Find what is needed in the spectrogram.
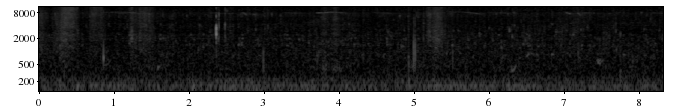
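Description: Near silence: a faint low rumble with a few soft clicks, one a little sharper about two and a half seconds in.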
